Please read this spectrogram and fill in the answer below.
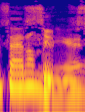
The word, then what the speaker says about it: Seidelman: Directed by Susan Seidelman. Did I pronounce that right? – Susan Seidelman.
